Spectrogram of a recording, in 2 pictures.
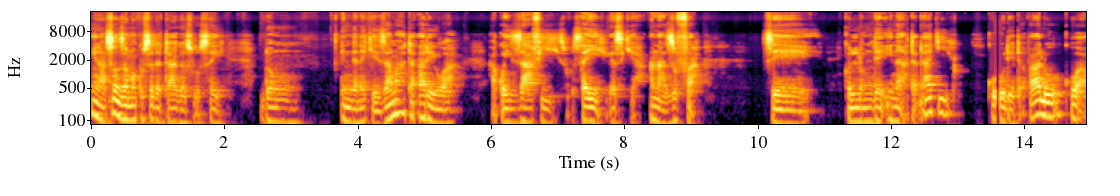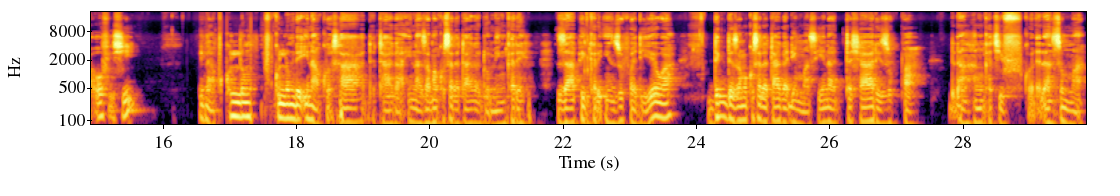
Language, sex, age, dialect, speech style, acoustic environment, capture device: Hausa, male, 25-34, Nigeria - Kano, focused, silence, mobile / Linux / Chrome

